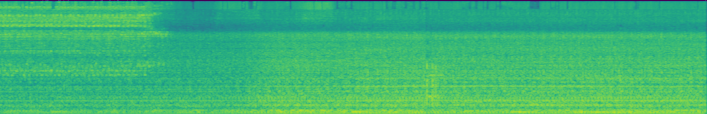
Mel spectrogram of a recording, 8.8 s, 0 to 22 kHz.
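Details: 2009 Toyota Highlander/Kluger 3.5 V6 at idle: shrill, steady squeal cuts out about two seconds after the belt is sprayed; noisy belt tensioner, tensioner and drive belt replaced; belt squeal.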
